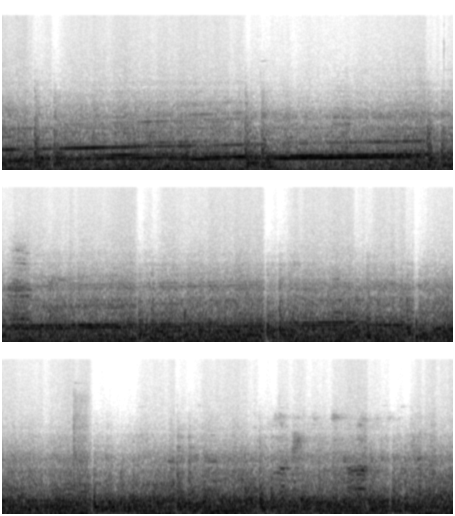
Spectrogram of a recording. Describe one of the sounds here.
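An electric train rumbles along the tracks with a steady low roar.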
